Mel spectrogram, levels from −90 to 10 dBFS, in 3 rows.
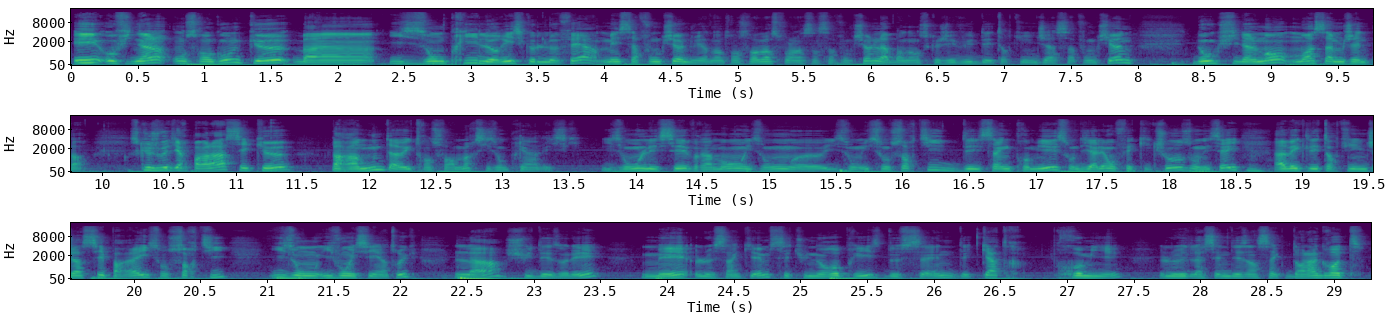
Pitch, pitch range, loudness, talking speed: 130 Hz, 120-145 Hz, -28 LUFS, 255 wpm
